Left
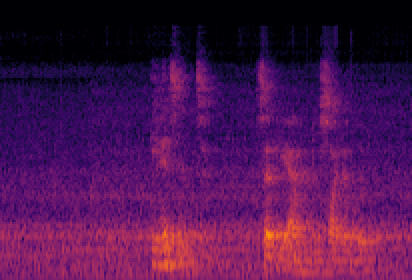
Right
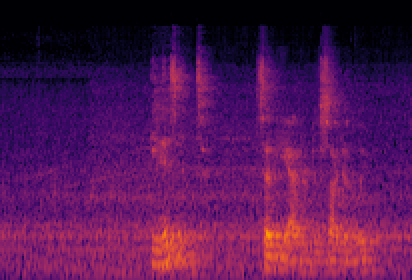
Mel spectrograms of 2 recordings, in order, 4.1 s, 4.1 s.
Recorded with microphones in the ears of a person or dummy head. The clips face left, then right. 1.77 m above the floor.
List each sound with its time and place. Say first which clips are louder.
1.5 s a man speaking: right 2 dB; 15° right (ahead or behind), 0.5 m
